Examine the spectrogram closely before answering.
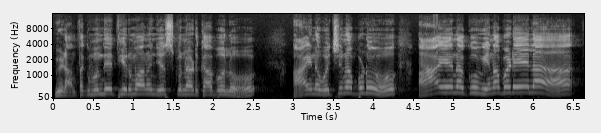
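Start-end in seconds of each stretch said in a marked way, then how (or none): none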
